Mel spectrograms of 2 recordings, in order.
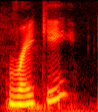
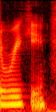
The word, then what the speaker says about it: Reiki: So I also went to, say it for me because I always say it wrong, Reiki. – Yes. – I usually say Reiki.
